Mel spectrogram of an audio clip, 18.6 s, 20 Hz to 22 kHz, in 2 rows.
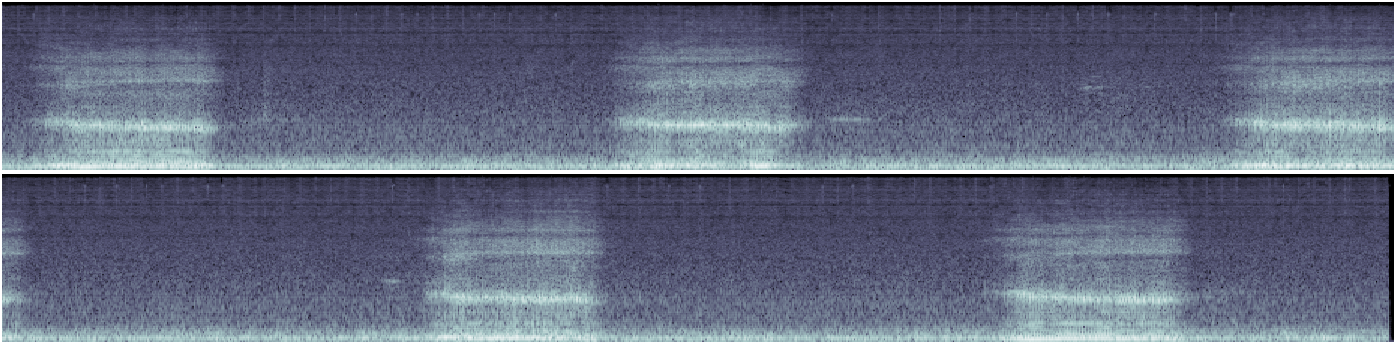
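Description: Five loud, rattling snores at a steady pace of about 15 per minute during sleep.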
